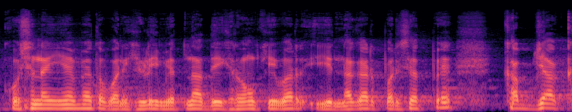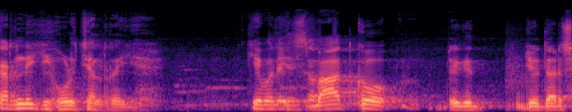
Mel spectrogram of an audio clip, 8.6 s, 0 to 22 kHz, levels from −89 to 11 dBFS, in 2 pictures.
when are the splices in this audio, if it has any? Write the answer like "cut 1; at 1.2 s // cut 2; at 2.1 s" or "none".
none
